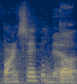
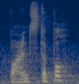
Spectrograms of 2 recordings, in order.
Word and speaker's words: Barnstable: got organized we've got you say that wrong what was it barn staple barnstable barnstable no that's how i would say that that's how you say it what is barnstable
